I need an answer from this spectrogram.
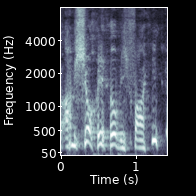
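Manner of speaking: laughing it off; chuckling through the words. Real, not acted. Laughing about Daddy Bezos.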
